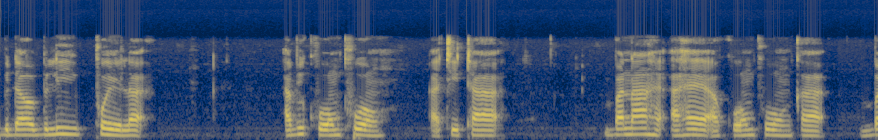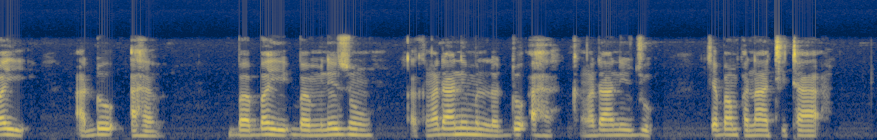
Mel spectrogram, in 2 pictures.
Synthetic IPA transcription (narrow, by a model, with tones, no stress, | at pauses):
bi˨da˨wbi˨liː˦pʰo˦e˨la˦ | a˨bi˦kʰʊ˨ɔ˦mpʰʊ˦ɔ˨ŋ | a̰˨tʰi˦tʰaː˦ | ba˦naː˦ɦɪ˨ʔa˨ɦɛ˦˨a̰˨kʰʊ˨ɔ˦mpʰʊ˦ɔ˨ŋkʰa˨ | ba˦ji˨ | a̰˨dʊ˦a˨ɦɪ˨ | ba˨ba˦ji˨ba˨mi˨ne˦zʊ˦ŋ | kʰa̰˨kʰa˨ŋa˦daː˦nɪ˦mɪ̃˦n˦la˨dʊ˦ʔa˨ɦɪ˨kʰa˨ŋa˨daː˦nɪ˦d͡ʒu˦ | t͡ʃɛ˦ba˦m˦pʰa˨naː˦˨tʰi˦tʰaː˦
